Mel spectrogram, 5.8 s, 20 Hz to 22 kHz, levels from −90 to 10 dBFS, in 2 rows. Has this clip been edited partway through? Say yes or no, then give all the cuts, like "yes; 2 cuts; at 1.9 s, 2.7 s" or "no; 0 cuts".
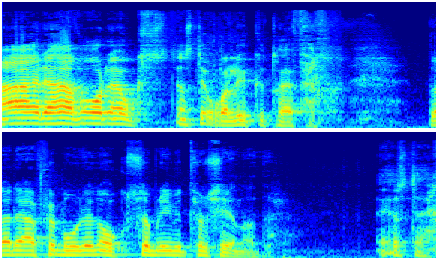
yes; 1 cut; at 2.7 s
